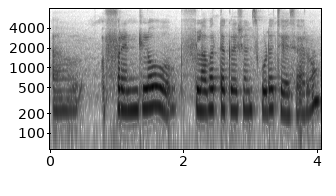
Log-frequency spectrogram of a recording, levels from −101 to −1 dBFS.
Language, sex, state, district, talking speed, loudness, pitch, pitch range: Telugu, female, Andhra Pradesh, Annamaya, 105 wpm, -15 LUFS, 230 Hz, 220-240 Hz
